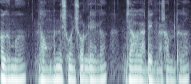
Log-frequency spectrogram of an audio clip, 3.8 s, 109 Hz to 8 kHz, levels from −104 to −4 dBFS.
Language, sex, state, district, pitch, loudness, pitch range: Wancho, male, Arunachal Pradesh, Longding, 125 Hz, -17 LUFS, 120-130 Hz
